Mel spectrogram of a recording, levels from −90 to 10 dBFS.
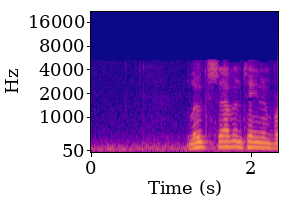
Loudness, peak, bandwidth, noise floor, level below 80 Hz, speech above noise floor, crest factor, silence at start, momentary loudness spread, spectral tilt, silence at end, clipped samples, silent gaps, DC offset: -21 LUFS; -6 dBFS; 5.4 kHz; -45 dBFS; -52 dBFS; 25 dB; 16 dB; 0.25 s; 2 LU; -9.5 dB/octave; 0 s; under 0.1%; none; under 0.1%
